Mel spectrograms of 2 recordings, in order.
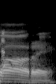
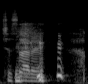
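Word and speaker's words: Cesare: Uh he's a lot like Chisare. Uh Ferb said you could you could call him Caesar. I'm just telling you in in Italy that's pronounced Chisare.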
